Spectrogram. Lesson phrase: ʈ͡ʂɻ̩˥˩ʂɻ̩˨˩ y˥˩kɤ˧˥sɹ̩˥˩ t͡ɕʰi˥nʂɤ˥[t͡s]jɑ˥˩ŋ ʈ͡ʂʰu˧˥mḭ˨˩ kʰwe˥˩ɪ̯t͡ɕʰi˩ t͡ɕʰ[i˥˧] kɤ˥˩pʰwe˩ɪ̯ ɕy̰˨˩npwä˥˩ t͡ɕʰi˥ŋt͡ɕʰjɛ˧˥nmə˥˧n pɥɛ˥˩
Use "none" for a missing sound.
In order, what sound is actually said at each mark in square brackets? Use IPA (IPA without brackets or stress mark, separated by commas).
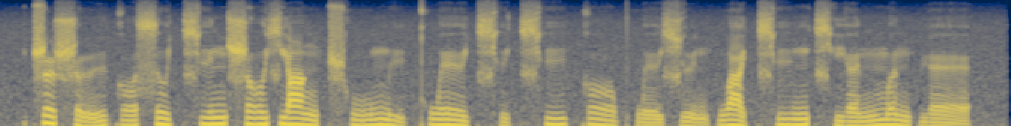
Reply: ɕ, i˥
